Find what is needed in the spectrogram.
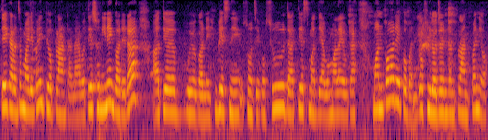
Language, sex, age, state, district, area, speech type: Nepali, female, 30-45, West Bengal, Darjeeling, rural, spontaneous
